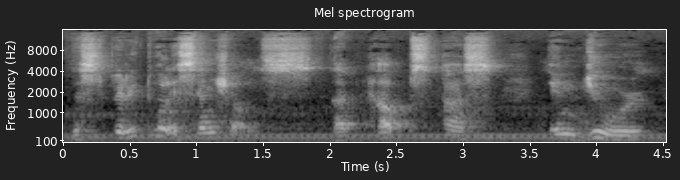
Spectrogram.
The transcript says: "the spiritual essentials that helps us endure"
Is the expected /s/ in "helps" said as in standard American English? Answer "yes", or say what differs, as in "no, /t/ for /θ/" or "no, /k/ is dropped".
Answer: yes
